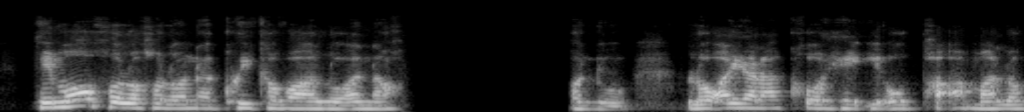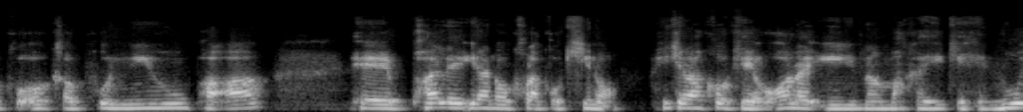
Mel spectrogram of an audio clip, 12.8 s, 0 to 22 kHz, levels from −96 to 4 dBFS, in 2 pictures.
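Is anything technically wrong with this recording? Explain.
Yes, two faults are audible in this speech clip, which travelled over a WebRTC call path with Opus coding and a high-frequency limit near 12 kHz.

From 2.49 to 3.57 s there is a call audio freeze. Packets were likely held up in transit, so the jitter buffer emptied and the receiver had to fill about 1.06 s on its own. It stretched the last sound briefly, then left about a second of silence. Nothing was lost. The speech resumes where it stopped, just later, adding about 1.06 s of delay.

From 9.29 to 12.76 s there is a jitter buffer speed-up. With the buffer holding more than it aims for, the receiver trimmed short pitch-period slices repeatedly to bring the delay back down, cutting roughly a second in total. Speech here plays at about 128% of normal speed while keeping its pitch, so it sounds rushed rather than higher.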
